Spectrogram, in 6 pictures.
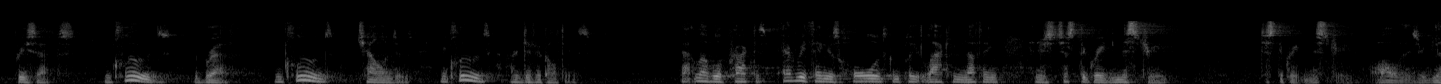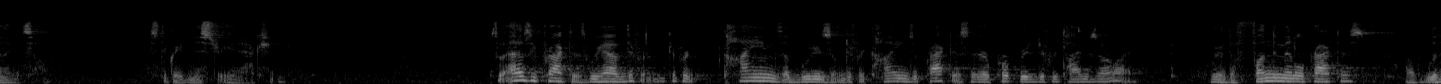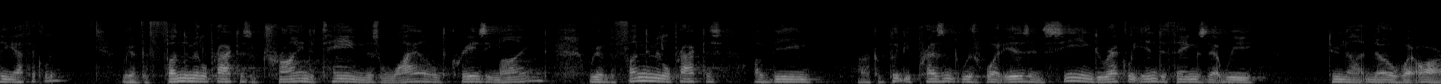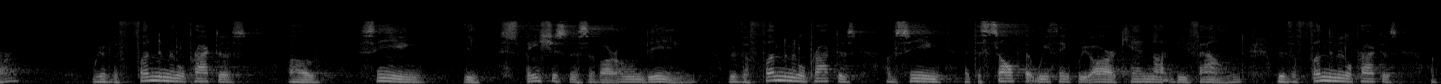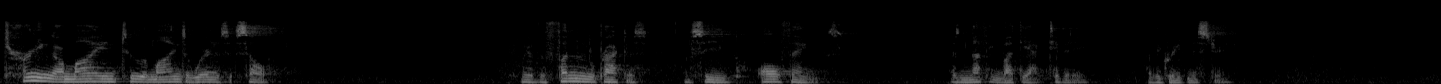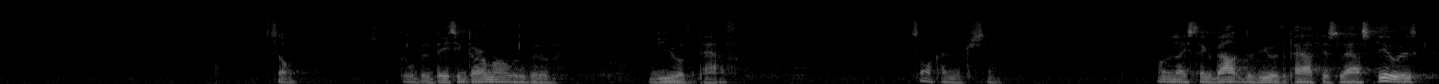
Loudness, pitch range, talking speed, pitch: -40 LUFS, 105-130 Hz, 145 wpm, 115 Hz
